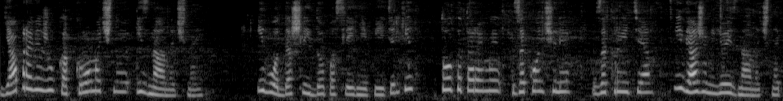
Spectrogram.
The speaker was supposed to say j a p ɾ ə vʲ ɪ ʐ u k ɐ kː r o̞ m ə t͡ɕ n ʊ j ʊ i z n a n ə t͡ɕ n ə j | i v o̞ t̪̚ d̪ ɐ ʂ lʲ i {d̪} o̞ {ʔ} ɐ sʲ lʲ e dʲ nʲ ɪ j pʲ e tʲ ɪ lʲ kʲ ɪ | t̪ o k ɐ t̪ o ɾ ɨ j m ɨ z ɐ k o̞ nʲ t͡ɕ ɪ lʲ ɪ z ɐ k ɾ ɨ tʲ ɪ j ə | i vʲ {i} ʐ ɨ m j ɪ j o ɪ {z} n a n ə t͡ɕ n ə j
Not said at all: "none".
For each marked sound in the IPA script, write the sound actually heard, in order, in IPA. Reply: d̪, p, a, z

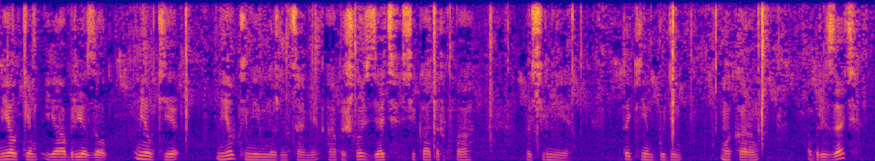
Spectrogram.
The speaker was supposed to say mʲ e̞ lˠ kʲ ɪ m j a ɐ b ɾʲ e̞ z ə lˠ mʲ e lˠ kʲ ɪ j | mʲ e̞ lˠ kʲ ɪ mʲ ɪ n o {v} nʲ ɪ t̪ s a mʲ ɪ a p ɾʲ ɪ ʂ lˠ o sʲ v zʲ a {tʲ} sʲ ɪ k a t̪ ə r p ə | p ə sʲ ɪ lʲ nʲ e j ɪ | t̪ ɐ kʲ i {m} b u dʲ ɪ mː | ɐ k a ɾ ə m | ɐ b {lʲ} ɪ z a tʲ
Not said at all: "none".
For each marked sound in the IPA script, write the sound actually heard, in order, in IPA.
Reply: ʐ, tʲ, m, ɾʲ

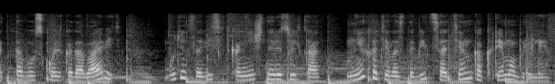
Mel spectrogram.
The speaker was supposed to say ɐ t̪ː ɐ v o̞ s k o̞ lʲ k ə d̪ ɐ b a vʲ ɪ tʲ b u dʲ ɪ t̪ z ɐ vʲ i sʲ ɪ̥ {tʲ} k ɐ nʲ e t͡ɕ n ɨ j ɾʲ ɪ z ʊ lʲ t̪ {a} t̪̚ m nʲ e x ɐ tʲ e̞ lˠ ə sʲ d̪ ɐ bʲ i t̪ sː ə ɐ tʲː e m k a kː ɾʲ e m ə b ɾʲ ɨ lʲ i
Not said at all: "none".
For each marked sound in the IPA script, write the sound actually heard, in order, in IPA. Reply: tʲ, a

